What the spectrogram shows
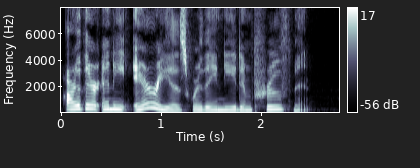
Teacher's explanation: Notice how areas where they flows without breaking.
